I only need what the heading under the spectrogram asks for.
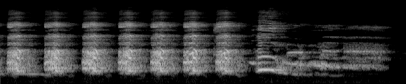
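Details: Ayam Ketawa chicken crowing: seven loud, evenly spaced hoarse laughing bursts about every half second, then a drawn-out, wavering, softer tail fading over the last second and a half.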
